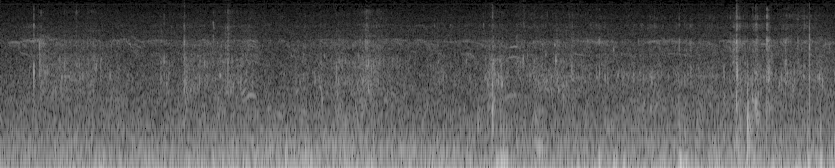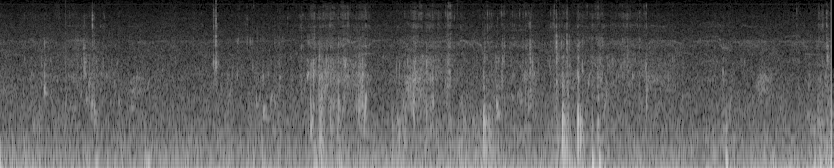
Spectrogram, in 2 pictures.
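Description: Wind rumbling on the microphone over water lapping at a plastic kayak. Scattered short splashes and clicks come more often in the second half, as a hooked fish is brought alongside and splashes at the surface.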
